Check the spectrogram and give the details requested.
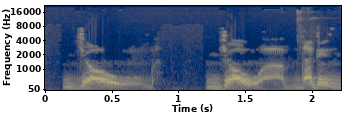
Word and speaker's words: Joab: The second one, Joab. Joab, not Jo. Joab, that is J O A B.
